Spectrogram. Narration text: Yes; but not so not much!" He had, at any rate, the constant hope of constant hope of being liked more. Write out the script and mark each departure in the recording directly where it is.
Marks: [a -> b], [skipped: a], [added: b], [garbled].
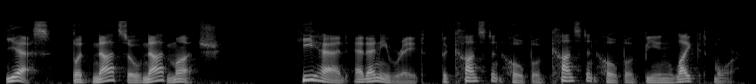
Yes; but not so not much!" He had, at any rate, the constant hope of constant hope of being liked more.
